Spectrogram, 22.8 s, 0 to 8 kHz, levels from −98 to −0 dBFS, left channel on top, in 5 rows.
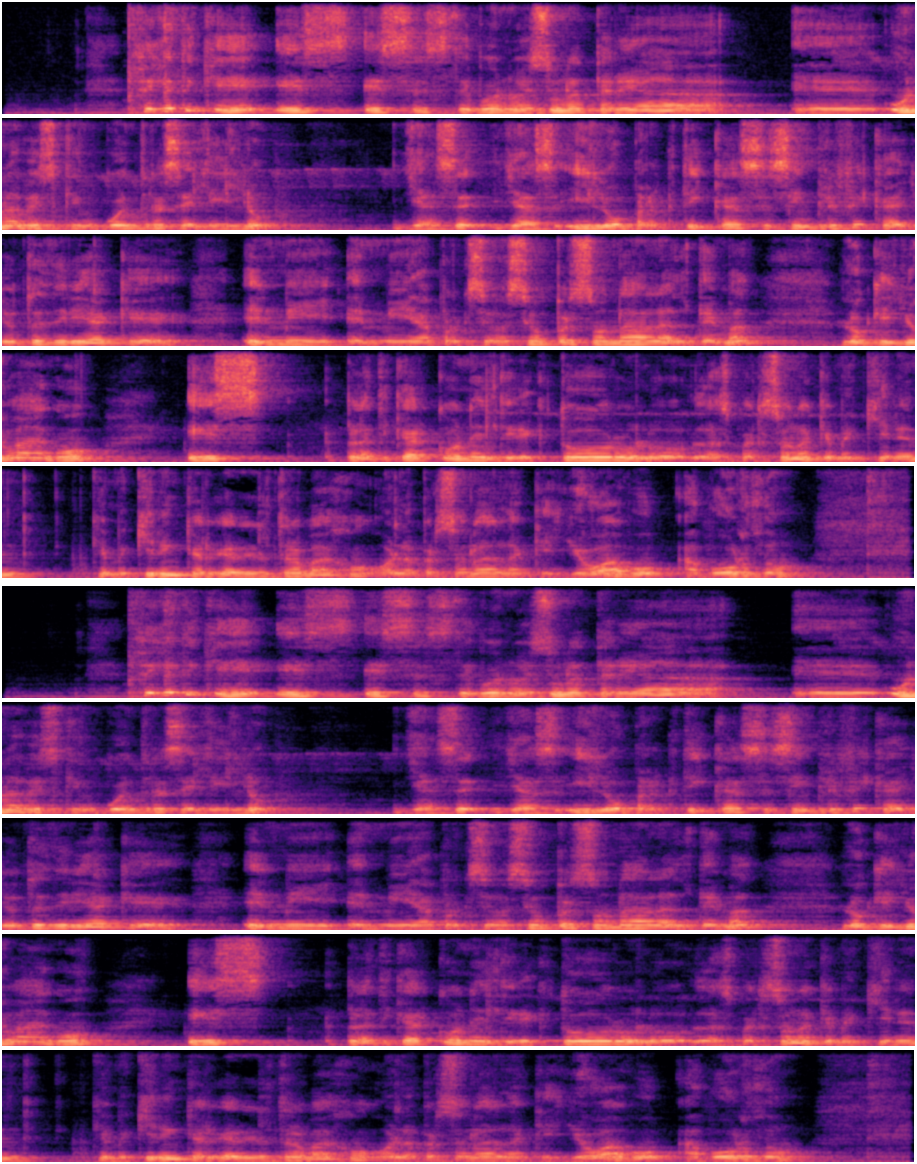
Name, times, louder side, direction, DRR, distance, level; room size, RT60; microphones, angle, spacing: voice 1, 0.4-6.2 6.5-22.8, left 1 dB, 60° left, 1.0 m, -21 dB
3.7 x 2.7 x 4.2 m
head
